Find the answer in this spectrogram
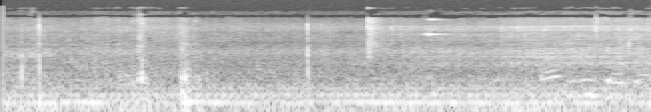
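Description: Car engine running steadily, heard from inside the vehicle, with scattered sharp clicks and a few short calls near the end.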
